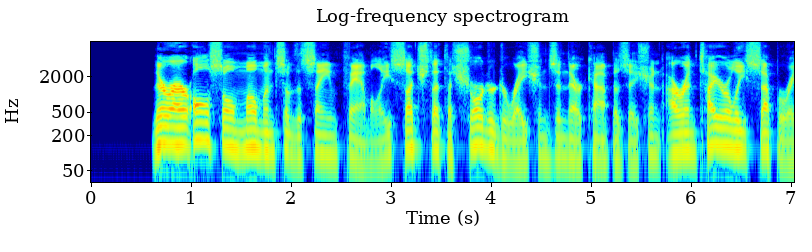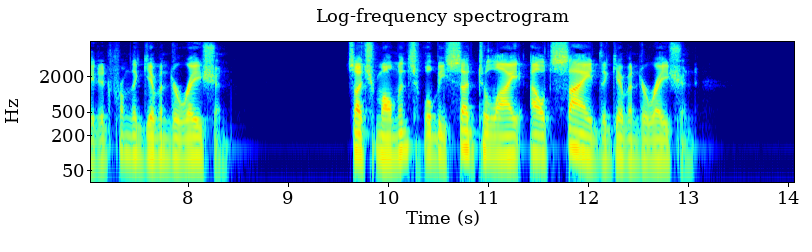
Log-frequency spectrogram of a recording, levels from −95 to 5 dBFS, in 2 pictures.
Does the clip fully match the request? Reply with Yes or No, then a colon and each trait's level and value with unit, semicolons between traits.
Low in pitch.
Yes: low, 100 Hz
